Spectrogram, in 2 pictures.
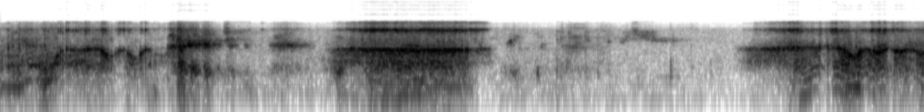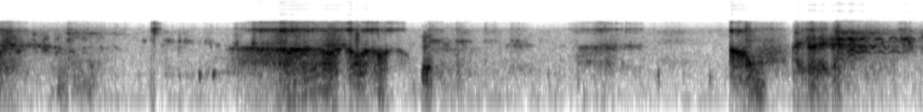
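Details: Man asleep, heavy snoring: loud, harsh, irregular snores with rough fluttering on inhalation, several over about eighteen seconds.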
